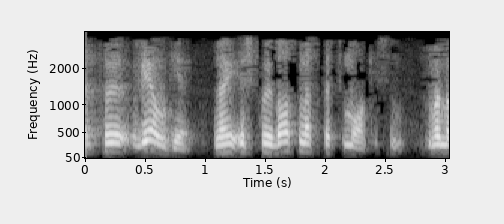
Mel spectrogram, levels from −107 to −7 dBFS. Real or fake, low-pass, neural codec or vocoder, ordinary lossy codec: fake; 3.6 kHz; codec, 24 kHz, 0.9 kbps, DualCodec; MP3, 16 kbps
